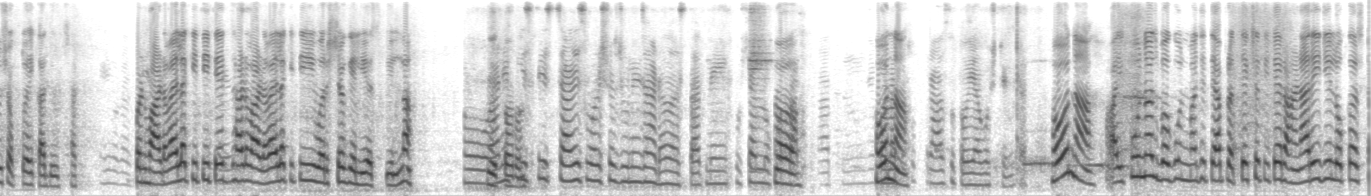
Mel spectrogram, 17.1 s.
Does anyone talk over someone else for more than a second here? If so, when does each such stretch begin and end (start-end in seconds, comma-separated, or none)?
1.7-3.2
